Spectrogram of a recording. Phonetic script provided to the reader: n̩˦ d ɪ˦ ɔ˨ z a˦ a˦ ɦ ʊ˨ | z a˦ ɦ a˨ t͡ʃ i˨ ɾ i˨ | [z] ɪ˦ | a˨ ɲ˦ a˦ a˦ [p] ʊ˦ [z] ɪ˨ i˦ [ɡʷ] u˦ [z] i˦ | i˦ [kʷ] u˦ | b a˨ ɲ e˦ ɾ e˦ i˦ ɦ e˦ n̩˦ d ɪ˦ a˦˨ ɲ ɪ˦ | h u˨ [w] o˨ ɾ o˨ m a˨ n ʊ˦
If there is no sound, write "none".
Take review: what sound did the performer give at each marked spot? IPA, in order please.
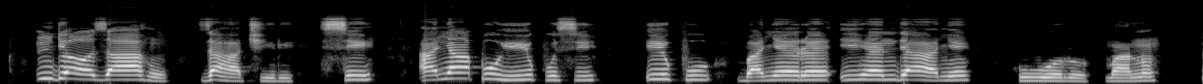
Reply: s, p, ɣ, kʷ, s, kʷ, w

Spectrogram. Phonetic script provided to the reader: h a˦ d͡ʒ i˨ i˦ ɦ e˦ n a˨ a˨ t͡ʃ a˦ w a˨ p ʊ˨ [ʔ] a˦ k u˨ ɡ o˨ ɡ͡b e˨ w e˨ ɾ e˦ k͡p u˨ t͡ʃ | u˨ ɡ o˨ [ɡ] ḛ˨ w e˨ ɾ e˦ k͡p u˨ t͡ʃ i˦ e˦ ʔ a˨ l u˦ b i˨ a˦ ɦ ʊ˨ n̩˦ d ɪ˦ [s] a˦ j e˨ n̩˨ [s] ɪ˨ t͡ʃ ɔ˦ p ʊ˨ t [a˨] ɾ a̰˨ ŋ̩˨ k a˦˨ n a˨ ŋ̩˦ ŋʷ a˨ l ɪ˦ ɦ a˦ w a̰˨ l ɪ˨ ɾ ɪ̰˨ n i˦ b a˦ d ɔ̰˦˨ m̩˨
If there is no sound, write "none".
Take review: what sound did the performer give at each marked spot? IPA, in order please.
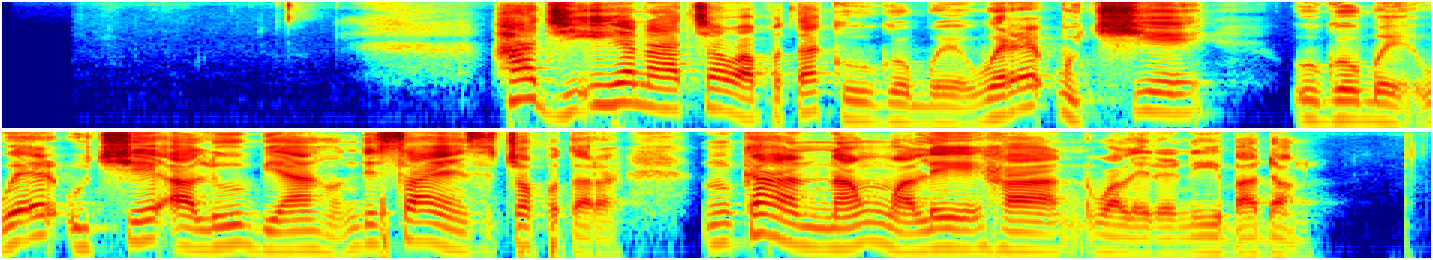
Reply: t, ɡ͡b, s, s, a˨

